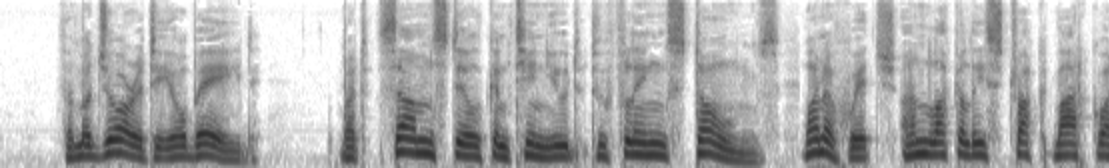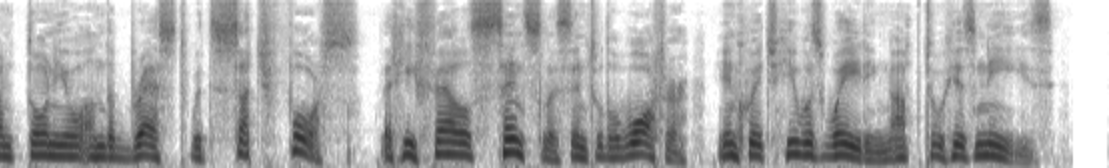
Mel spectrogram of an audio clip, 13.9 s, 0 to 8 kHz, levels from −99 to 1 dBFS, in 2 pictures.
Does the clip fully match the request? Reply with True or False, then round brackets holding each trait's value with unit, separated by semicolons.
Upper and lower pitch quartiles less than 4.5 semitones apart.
True (3.6 semitones)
